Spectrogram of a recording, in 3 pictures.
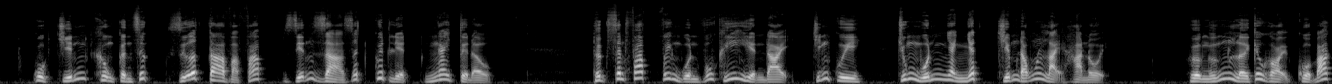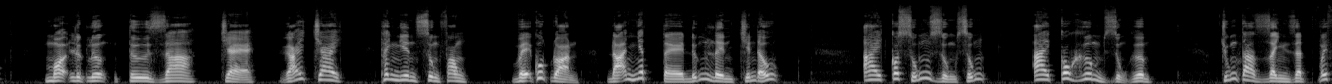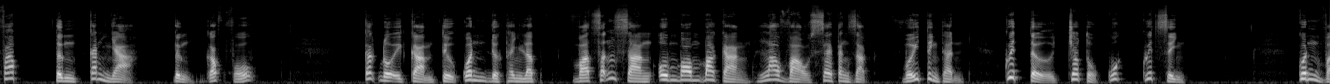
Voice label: vietnamese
